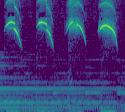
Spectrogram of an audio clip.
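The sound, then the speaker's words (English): Baby birds chirping outside: four thin, high chirps, evenly spaced and fairly faint, over a low steady hum. “the baby birds are chirping outside”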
